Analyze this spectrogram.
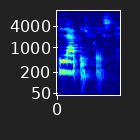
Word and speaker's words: lápices: Por ejemplo, tenemos lápices. Lápices, ¿dónde está la sílaba fuerte? Lápices, lápices o lápices. Lápices, entonces decimos que es esdrújula.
